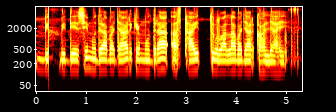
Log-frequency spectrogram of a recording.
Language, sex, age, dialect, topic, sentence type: Magahi, male, 18-24, Western, banking, statement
